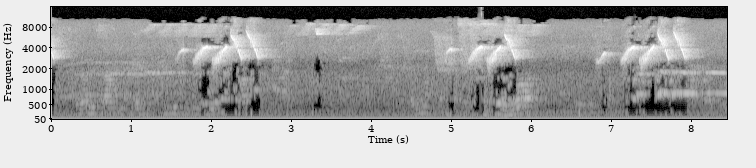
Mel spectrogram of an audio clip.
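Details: Double-collared seedeater, a caged champion of a municipal singing tournament, recorded at its breeder's home. It delivers three short bursts of rapid, downslurred whistled notes, each under a second and repeated roughly every two to three seconds.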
